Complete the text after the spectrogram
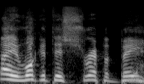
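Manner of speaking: put-on loud, poorly done New York accent. Imagining a New Yorker who found it one day: attempted New York accent. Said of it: "That sounded Australian as shit".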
